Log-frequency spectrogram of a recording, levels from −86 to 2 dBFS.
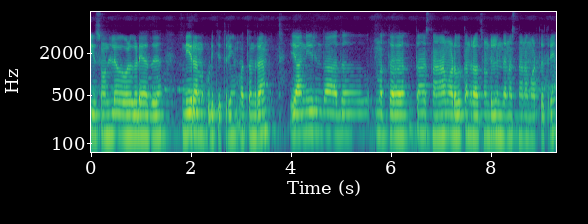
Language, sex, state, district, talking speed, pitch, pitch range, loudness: Kannada, male, Karnataka, Belgaum, 115 wpm, 135 Hz, 130-135 Hz, -18 LUFS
